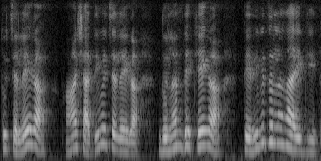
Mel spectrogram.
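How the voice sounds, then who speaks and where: A woman reading the part of a kindly older mother-in-law who talks gently and coaxingly. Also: mid-range voice, lively intonation, moderate pace, dull audio, natural voice. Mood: doting.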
